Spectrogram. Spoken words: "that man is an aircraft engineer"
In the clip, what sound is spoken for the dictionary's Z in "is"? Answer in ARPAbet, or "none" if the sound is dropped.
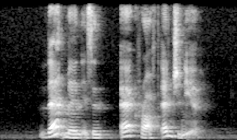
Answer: Z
